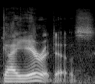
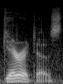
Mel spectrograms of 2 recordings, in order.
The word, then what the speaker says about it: Gyarados: Which I think maybe proves that it's pronounced Gyarados, because I think the pun is supposed to be over the air.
